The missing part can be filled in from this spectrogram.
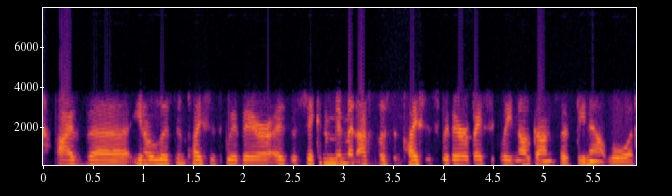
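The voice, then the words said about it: New Zealand accent. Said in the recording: “I grew up in New Zealand ... accent too.”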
